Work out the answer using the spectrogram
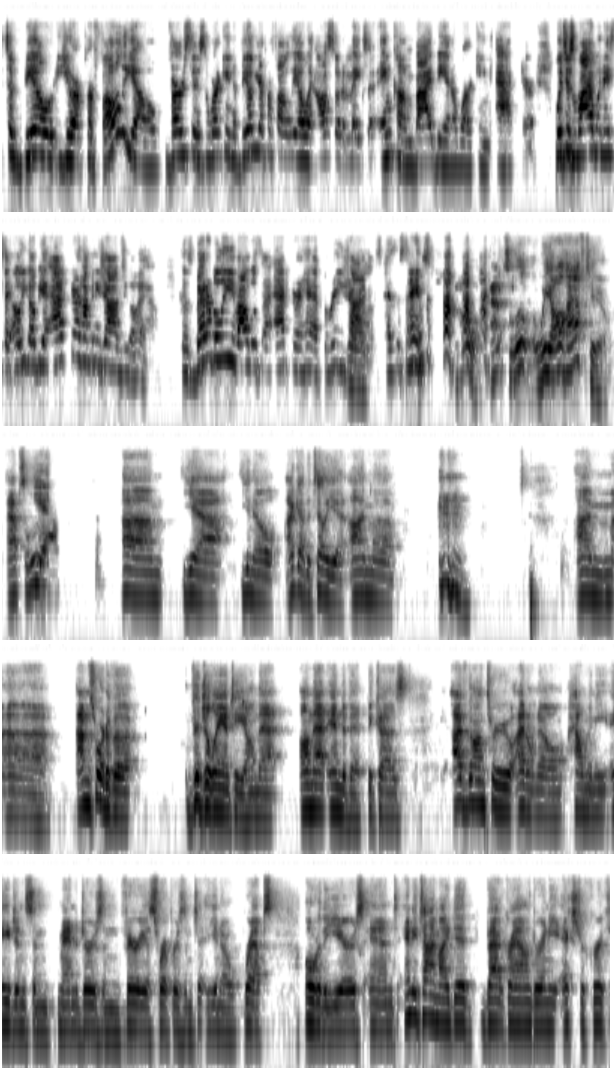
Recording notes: Recorded via Zoom.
